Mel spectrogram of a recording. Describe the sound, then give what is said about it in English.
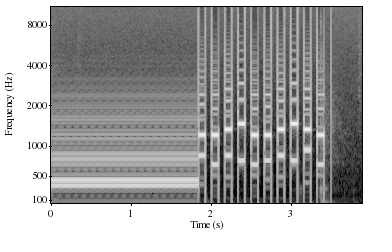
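A steady telephone tone hums for about two seconds, then a quick run of about ten touch-tone beeps of shifting pitch as a number is redialed after a dropped call, loud, with no talking. “Let me see if I can get him back on the line.”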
